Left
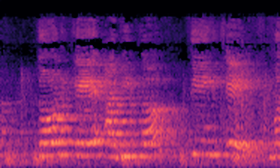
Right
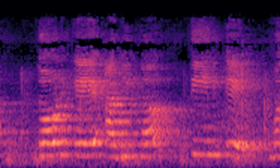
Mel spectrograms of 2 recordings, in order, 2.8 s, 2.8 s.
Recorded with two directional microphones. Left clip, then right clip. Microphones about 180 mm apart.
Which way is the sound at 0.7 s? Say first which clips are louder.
Right 1 dB; 15° right (ahead or behind).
